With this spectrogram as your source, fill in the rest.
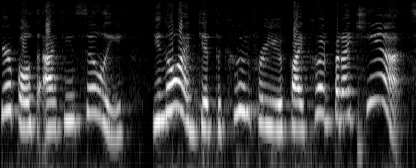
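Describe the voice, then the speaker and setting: A woman puts on a gruff character voice pitched high. Her pitch swings very widely from note to note. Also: moderate pace. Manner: scolding.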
